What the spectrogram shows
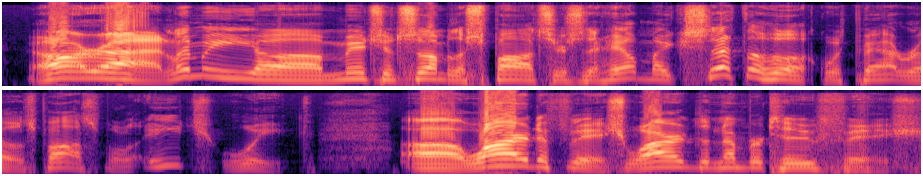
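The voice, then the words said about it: Announcer-style radio voice. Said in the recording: “I tried my new radio voice”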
